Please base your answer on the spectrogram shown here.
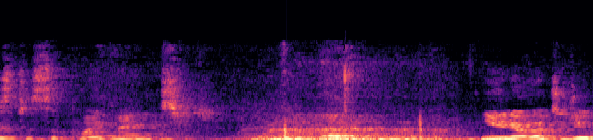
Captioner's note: crowd laughing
